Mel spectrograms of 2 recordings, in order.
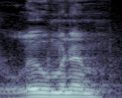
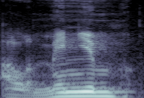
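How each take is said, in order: First: It is said the American way, four syllables. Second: It is said the British way, five syllables.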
